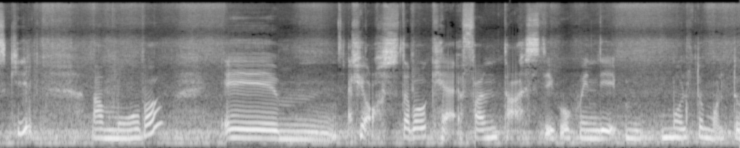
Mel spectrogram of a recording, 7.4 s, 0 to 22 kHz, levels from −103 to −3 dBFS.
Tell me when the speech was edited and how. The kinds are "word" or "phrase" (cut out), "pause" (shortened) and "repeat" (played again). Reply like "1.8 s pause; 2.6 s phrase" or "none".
3.5 s word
